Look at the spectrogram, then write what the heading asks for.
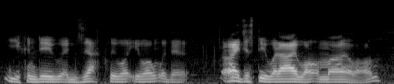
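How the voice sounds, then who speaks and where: A man's voice: medium pitch, fairly even intonation, a little fast, darkish tone, dull audio. A man chatting casually to camera while working outdoors, rambling with joking asides. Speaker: lawn care vlogger. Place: outdoors on a lawn.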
